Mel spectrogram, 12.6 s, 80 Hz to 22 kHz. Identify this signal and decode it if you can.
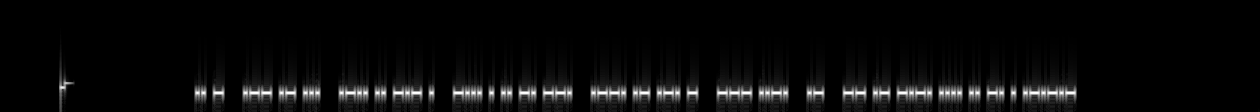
Morse code, heard as a keyed tone, about 40 wpm, 700 Hz. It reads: IT WAS LIKE BEING PART OF A MACHINE.
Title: Sentences from Top 1000 Words - Review Part 3 - 40wpm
